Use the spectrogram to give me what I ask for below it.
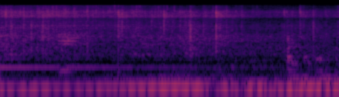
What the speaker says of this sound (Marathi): आपल्याला कांदा भाजून घ्यायचा आहे. छान असा आपल्याला काळसर असा कांदा हा परतून द्यायचा आहे.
